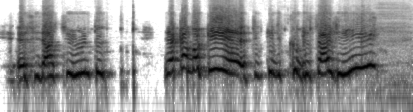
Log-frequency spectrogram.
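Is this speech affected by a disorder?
Yes: cerebral palsy; head movements seen by others, described as only a limitation; others perceive speech as somewhat slurred, not noticed by herself.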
